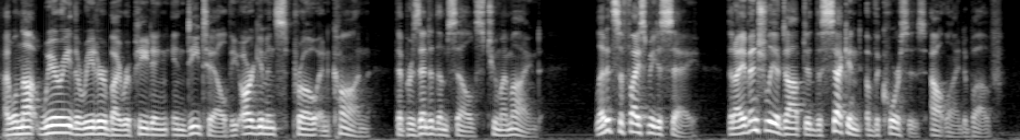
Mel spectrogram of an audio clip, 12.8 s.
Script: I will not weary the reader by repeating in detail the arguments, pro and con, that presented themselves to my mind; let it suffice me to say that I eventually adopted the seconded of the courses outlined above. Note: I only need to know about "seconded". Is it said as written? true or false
false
